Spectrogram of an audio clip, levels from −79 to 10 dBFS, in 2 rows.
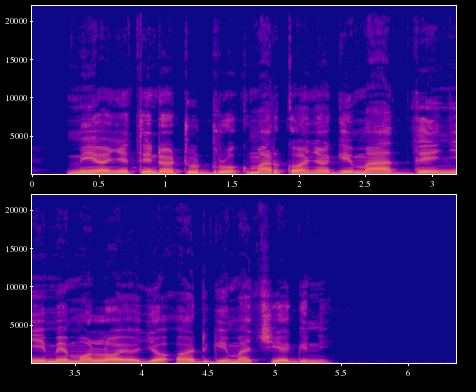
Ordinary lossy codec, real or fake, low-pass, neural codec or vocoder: none; real; none; none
